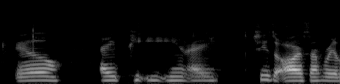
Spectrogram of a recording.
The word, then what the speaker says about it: Lapena: I think Lapena is right though. Lapena.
